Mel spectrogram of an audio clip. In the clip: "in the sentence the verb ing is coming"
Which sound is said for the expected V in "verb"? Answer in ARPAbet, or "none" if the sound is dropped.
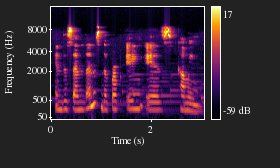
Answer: P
